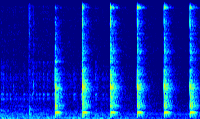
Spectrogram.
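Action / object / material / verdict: tap / crossbow fitted with rubber limb dampeners / unknown / dampened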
